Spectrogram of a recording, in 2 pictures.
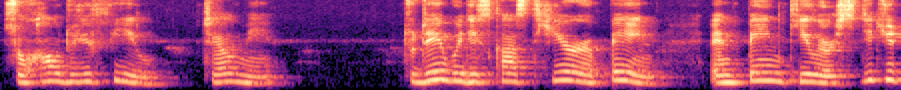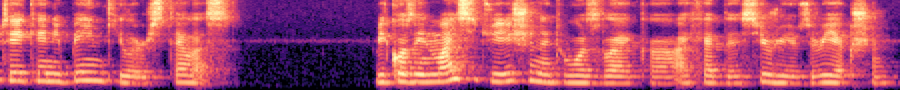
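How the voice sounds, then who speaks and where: A woman with a Russian accent hosts a relaxed livestream, speaking slowly with a gravelly edge to her voice. She chats warmly with her viewers, pausing often over her words. Her voice carries a roomy echo. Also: mid-range voice. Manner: chatty, hesitant, greets and answers chat messages. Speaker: livestream host. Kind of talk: casual livestream chat with viewers.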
